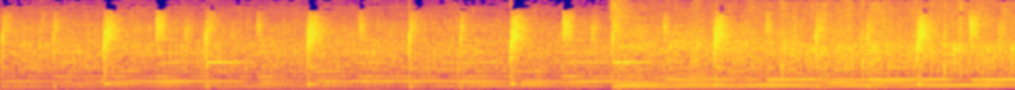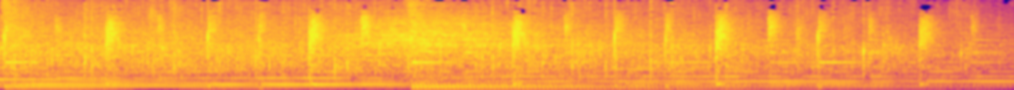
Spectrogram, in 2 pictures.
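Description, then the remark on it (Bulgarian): Steady, dense clapping from a crowd applauding GERB deputy chairman Tsvetan Tsvetanov as he is introduced runs for the full ten seconds, a continuous crackle of many hands, with sustained music chords shifting underneath every couple of seconds. “Дами и господа, аплодисменти за заместник-председателя на ГЕРБ и председател на Националния предизборен щаб, господин Цветан Цветанов.”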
